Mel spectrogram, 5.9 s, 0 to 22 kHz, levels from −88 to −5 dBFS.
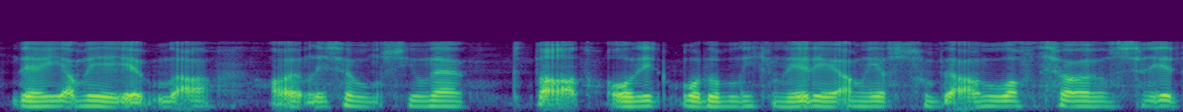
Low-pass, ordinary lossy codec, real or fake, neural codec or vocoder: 5.4 kHz; none; fake; autoencoder, 44.1 kHz, a latent of 192 numbers a frame, MeloTTS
